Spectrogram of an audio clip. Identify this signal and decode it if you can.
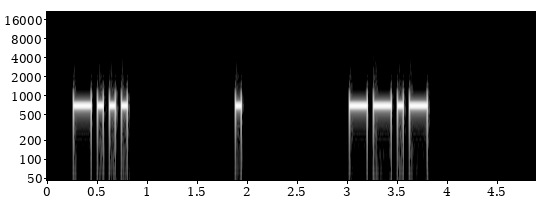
Morse code, heard as a keyed tone, about 20 wpm, spaced as for 7 wpm, 700 Hz. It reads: BEQ
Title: USA Call Signs - 6 Characters - 6x Character Spacing - 20wpm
